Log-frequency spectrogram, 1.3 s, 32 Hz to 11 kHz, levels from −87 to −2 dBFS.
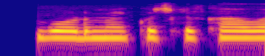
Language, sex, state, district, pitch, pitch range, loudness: Hindi, female, Chhattisgarh, Raigarh, 220 Hz, 215-220 Hz, -18 LUFS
